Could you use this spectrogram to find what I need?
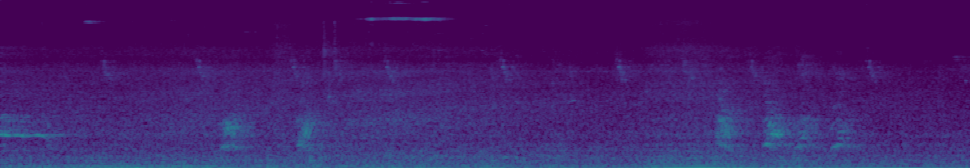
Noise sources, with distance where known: dog barking or whining

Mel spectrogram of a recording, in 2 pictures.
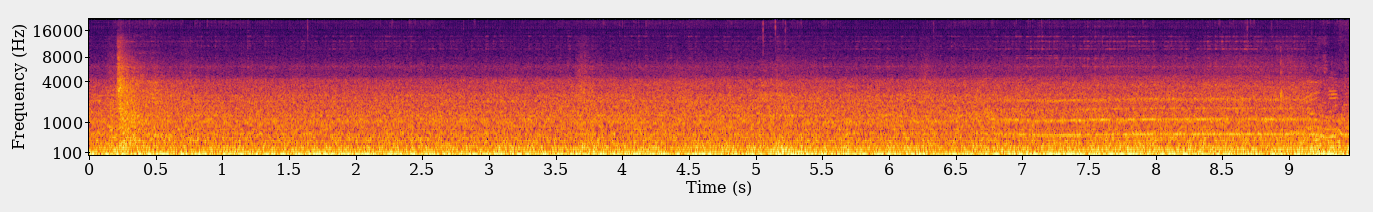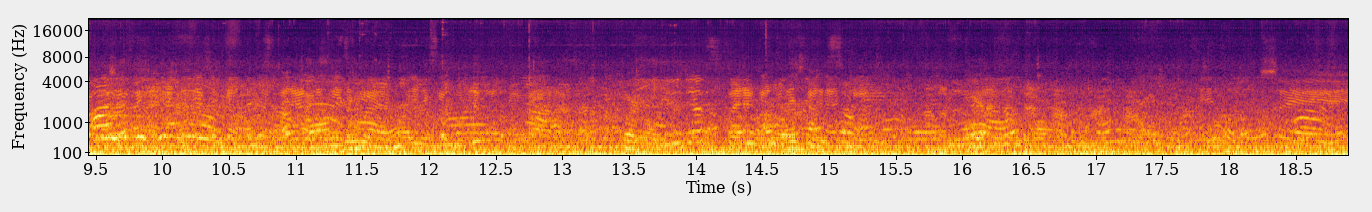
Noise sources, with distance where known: background noise

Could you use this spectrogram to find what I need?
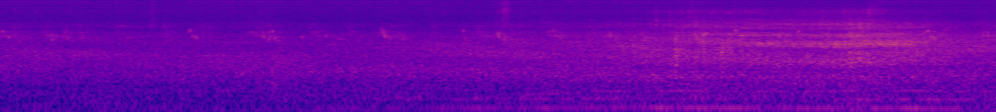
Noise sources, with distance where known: large-sounding engine

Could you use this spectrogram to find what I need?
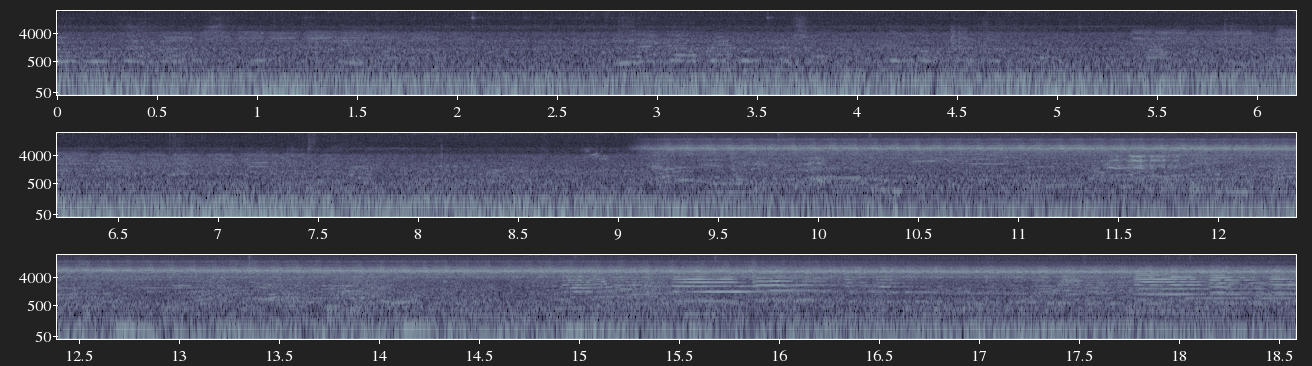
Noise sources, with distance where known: music from a fixed source; person or small group talking

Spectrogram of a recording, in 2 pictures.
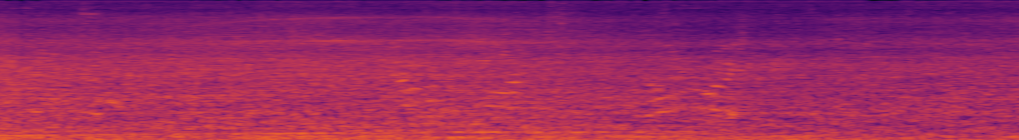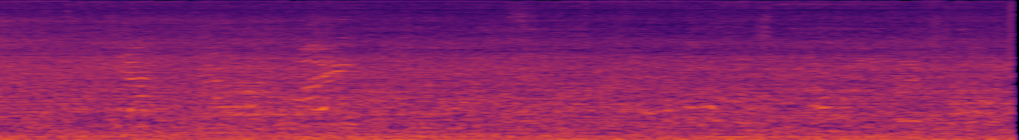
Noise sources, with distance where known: large-sounding engine; person or small group talking, near

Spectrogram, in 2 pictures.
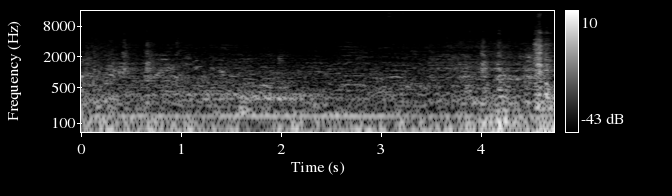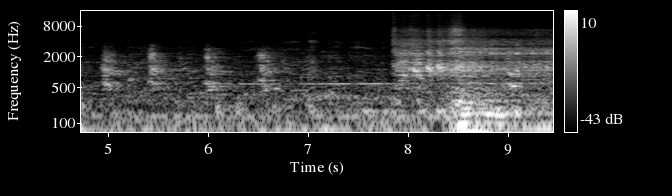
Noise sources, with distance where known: medium-sounding engine, near; unidentified human voice; dog barking or whining, near

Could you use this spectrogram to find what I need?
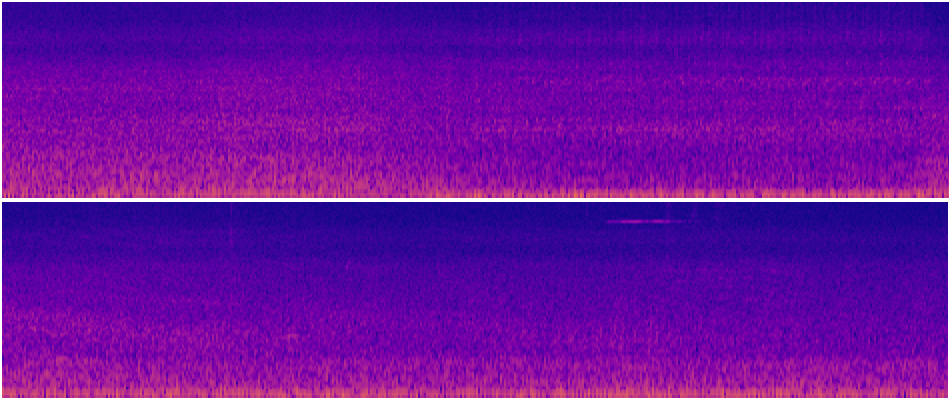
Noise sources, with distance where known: medium-sounding engine

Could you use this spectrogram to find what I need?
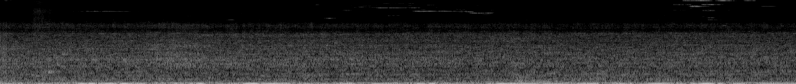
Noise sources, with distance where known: large-sounding engine, near

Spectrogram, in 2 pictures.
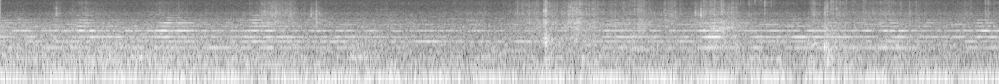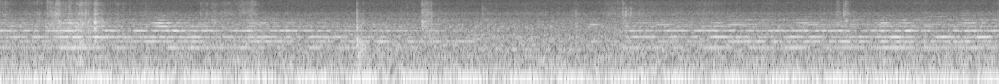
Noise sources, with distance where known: music from a fixed source

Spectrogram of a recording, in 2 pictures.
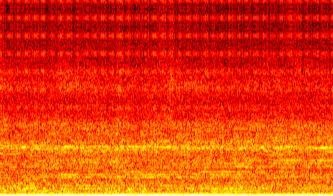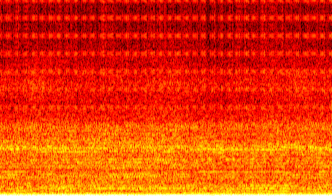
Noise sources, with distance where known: unidentified powered saw

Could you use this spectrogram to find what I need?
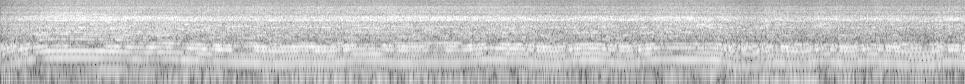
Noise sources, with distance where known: unidentified powered saw, near

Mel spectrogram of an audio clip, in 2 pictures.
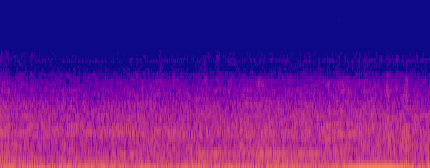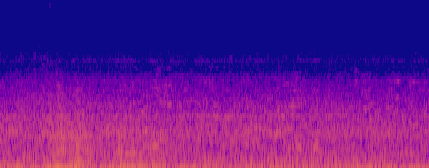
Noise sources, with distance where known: person or small group talking, far

